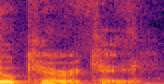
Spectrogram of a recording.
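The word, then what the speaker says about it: Okereke: locker room it's gonna be good now Bobby o'kara Kay yes that's how you pronounce his name I know how it's spelled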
